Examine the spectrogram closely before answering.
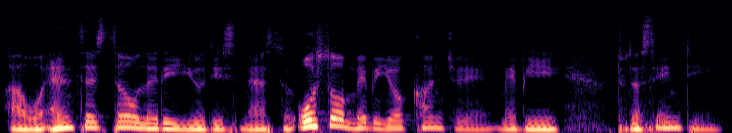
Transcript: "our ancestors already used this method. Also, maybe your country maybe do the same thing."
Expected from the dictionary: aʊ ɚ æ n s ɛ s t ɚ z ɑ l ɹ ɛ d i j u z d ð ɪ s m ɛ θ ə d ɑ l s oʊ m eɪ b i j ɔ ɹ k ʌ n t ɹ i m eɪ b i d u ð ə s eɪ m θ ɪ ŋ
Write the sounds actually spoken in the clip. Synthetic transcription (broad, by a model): aʊ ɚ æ n s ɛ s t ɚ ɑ l ɛ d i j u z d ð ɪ s m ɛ t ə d ɑ l s oʊ m eɪ b i j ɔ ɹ k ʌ n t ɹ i m eɪ b i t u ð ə s eɪ m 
